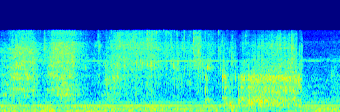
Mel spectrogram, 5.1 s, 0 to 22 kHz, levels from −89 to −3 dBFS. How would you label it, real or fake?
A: real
